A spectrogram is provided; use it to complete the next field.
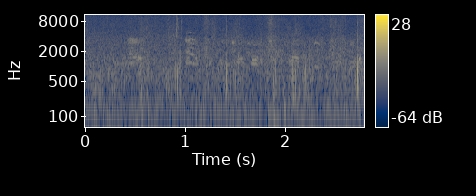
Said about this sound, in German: Was man im Hintergrund hört, das sind Gänse. Die scheinen da auf so einer Moorinsel zu wohnen. Weiter draußen. Die fühlen sich ein bisschen von mir gestört.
